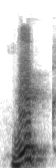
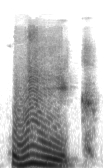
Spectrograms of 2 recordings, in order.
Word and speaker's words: wick: now be careful because here it is a wick it's a short sound it's not a weak because when we talk about vocabulary allowed to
